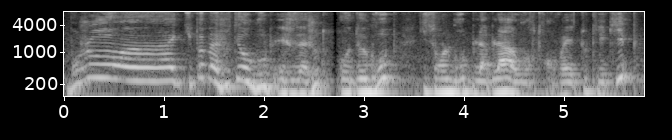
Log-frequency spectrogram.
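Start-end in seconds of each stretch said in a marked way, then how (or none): 0.0-2.1 voix bien plus aiguë, polie; fan poli. Retold or imitated. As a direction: imite un abonné qui demande gentiment. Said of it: "en disant". (petite voix polie)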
